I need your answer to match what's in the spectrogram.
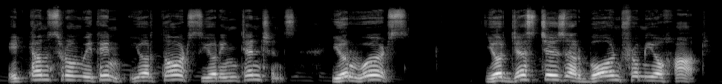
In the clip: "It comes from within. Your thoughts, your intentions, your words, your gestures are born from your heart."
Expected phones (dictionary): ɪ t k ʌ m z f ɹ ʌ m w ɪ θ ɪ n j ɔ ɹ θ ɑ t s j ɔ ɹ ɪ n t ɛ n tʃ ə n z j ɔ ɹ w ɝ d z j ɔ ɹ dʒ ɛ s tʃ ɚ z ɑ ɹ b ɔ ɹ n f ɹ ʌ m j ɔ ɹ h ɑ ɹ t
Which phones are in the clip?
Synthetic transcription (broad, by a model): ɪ t k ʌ m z f ɹ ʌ m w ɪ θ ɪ n j ɔ ɹ t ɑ t s j ɔ ɹ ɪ n t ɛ n ʃ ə n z j ɔ ɹ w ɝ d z j ɔ ɹ dʒ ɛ s tʃ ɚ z ɑ ɹ b ɔ ɹ n f ɹ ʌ m j ɔ ɹ h ɑ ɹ t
